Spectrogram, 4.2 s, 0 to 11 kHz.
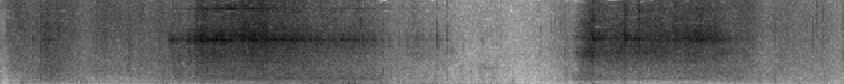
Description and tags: Curtains Opening or Closing
I'm opening or closing curtains on a rail. Recorded with Edirol R-1 & Sennheiser ME66.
